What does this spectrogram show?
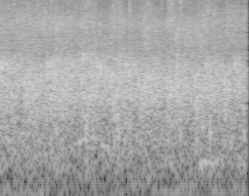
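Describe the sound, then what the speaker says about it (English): A high school awards-ceremony audience claps steadily, a dense even wash of applause filling the whole moment without pause. "give her a hand of applause"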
